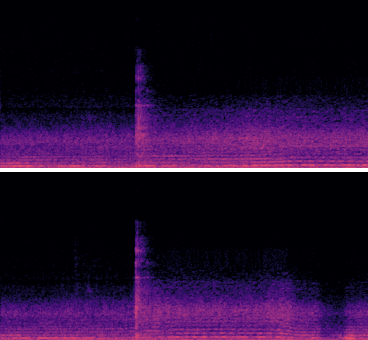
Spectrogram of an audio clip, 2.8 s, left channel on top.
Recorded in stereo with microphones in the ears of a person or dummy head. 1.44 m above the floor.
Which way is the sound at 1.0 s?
20° right (ahead or behind).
